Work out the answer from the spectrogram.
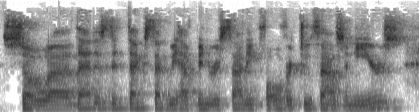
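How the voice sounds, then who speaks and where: A middle-aged man from Lebanon, a rabbi giving a remote news interview, speaking haltingly with many fillers and repeated words. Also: mid-range voice, flat delivery, a bit bright. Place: home room with bookshelves. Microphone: video call. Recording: echoey room on a video call.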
